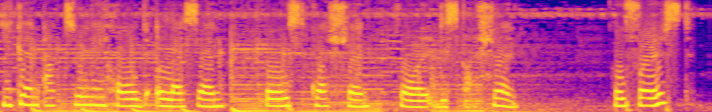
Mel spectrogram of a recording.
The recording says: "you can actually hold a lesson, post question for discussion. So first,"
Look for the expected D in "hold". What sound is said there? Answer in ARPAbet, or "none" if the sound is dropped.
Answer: D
